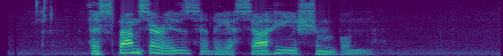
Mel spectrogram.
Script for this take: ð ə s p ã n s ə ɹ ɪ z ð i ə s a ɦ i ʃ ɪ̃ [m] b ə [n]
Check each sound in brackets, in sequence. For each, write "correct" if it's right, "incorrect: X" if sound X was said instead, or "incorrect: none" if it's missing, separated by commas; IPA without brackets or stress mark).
correct, correct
